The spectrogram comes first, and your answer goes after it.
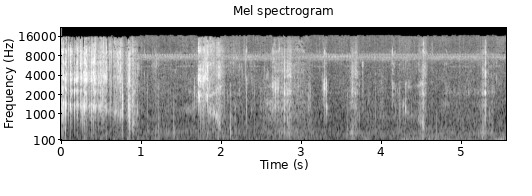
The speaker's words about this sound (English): That's the sound of a fresh pepper right out the garden. And it's so good.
